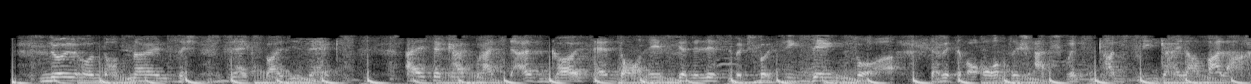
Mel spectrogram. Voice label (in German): witzige bandansage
